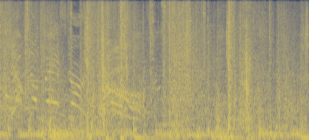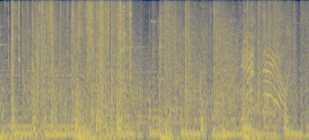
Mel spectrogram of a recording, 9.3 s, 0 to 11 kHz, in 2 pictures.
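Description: Gunfire in Red Dead Redemption 2 crackles through a chaotic shootout, dense overlapping shots and rapid bursts rattling without pause, loud and close, with voices shouting over the battle.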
